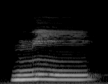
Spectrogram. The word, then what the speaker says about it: knee: A K is not pronounced when it comes before an N, like knife, no, knee, knock, not.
